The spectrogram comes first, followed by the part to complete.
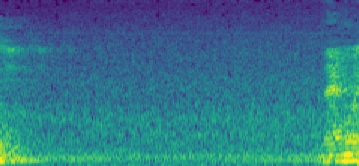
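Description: Steady low hum in a short pause between a man's spoken phrases.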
